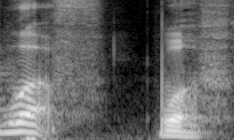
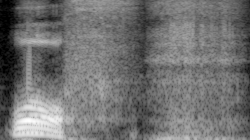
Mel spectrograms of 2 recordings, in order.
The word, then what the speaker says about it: wolf: the word is pronounced wolf well it's a weird word I get it it's not fun to say pretend you got marbles in your mouth wolf wolf wolf it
